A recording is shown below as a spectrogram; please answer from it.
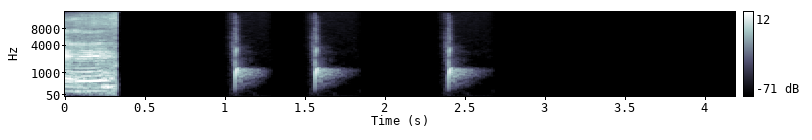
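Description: Devotional singing with percussion cuts off abruptly right at the start. After a second of silence come three short pop sound effects from a like-comment-subscribe end-screen animation, the second half a second after the first and the third nearly a second later.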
